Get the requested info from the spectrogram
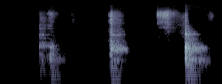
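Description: Four brief, sharp sounds in two seconds, the last the loudest, each cut off to dead silence, as a video call's noise suppression passes only bursts of sound.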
